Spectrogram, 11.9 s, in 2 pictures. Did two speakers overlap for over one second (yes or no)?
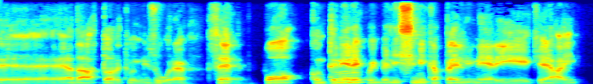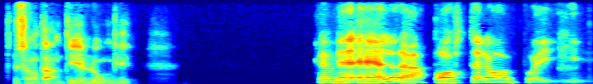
no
